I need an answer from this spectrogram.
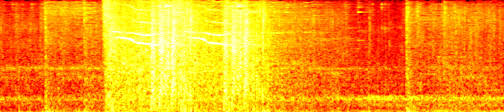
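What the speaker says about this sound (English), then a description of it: "What's with the fireworks?" Fireworks in the fantasy strategy game War for the Overworld: rapid crackling bursts and popping reports clustered over a few seconds, with whistling rising tones, then fading to a softer rumble before another short burst, loud with no talk.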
